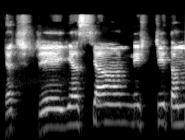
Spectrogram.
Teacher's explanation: Yashreyasyaat nichitam. But when it is syat nishchitam, when it is continuously chanted, it becomes syan nishchitam.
